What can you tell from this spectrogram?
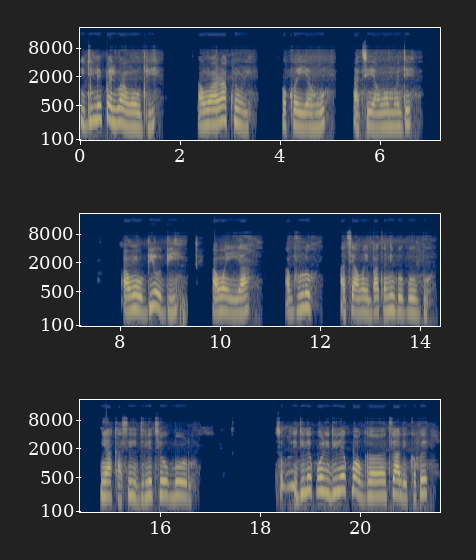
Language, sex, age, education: Yoruba, male, 15-29, tertiary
